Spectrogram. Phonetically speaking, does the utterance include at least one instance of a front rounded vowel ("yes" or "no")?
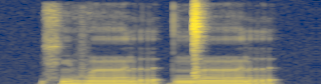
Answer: no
